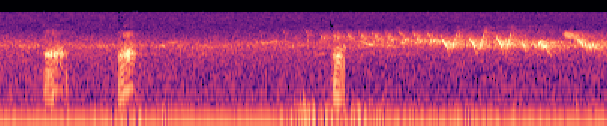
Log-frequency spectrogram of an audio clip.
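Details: Storklets of the black stork in a Latvian nest, left alone for the first time on a very hot June afternoon, calling for cooling: three rough calls, then a small bird's rapid twittering.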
